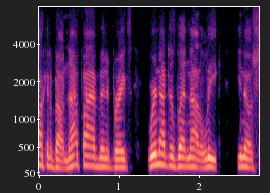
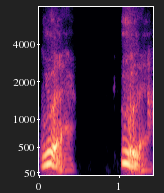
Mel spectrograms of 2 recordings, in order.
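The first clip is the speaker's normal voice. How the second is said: loud retching groans, imitating her; mock retching; 9 dB louder than usual. Man retelling his date vomiting, loud mock retching. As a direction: heave it out like someone being sick. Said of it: "All I hear is".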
